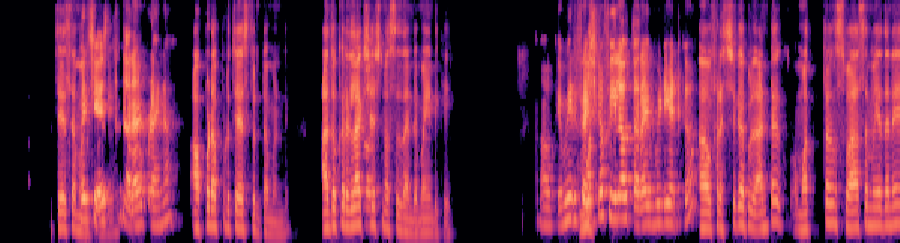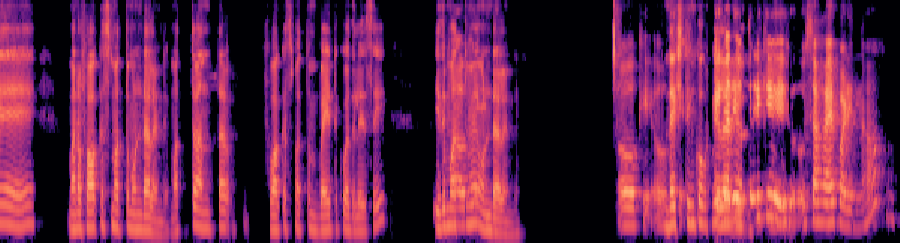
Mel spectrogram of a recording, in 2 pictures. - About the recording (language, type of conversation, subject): Telugu, podcast, ఒత్తిడిని మీరు ఎలా ఎదుర్కొంటారు?
- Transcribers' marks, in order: in English: "రిలాక్సేషన్"; in English: "మైండ్‌కి"; in English: "ఫ్రెష్‌గా ఫీల్"; in English: "ఇమ్మీడియేట్‌గా?"; in English: "ఫ్రెష్‌గా"; in English: "ఫోకస్"; horn; in English: "ఫోకస్"; tapping; other background noise; in English: "నెక్స్ట్"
